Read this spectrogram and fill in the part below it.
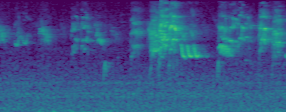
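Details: Sabiá-poca, the creamy-bellied thrush of South America, gives a run of high chirping and twittering notes. Its sharp, jumbled bursts swell in the middle and again near the end, over a soft steady background noise.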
